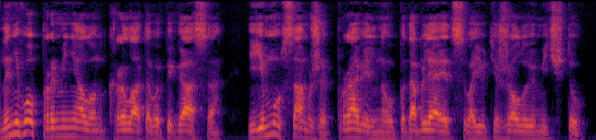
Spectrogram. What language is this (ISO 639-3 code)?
rus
